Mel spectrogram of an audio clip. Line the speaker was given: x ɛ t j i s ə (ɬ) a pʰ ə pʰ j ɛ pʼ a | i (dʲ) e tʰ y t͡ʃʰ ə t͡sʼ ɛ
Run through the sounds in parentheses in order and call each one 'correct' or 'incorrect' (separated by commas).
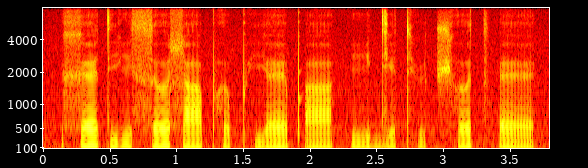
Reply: correct, correct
